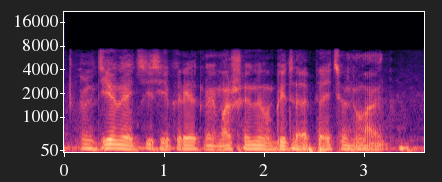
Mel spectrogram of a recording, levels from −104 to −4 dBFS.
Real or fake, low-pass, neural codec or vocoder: fake; 7.2 kHz; codec, 16 kHz, 2 kbps, FreqCodec, larger model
